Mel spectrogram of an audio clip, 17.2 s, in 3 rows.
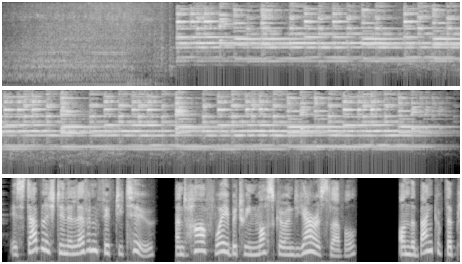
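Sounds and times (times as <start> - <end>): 
Rostov church bell chimes ringing: 2.2 - 11.5
speech: 11.6 - 17.1.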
